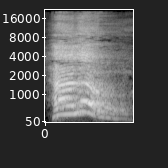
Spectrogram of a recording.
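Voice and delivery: loud, high hello down the line; calling out. Real, not acted. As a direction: call out to check the caller is there. Host calling out to caller on air.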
